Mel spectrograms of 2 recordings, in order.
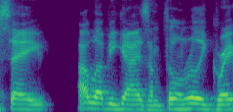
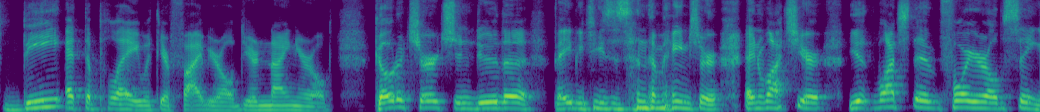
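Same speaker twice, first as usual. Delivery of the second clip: ordinary delivery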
